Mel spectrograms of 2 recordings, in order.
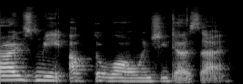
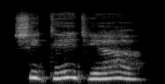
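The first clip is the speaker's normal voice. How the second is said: high-pitched, whining put-on voice; 7 semitones higher than usual. Mimic a woman whose tone drives you mad, imitating a whiny tone. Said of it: "That that whiny tone that she does".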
